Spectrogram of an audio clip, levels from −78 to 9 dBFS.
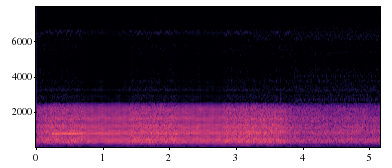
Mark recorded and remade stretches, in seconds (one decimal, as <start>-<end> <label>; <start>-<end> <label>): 0.0-0.7 recorded; 0.7-1.4 remade; 1.4-2.1 recorded; 2.1-2.8 remade; 2.8-5.2 recorded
